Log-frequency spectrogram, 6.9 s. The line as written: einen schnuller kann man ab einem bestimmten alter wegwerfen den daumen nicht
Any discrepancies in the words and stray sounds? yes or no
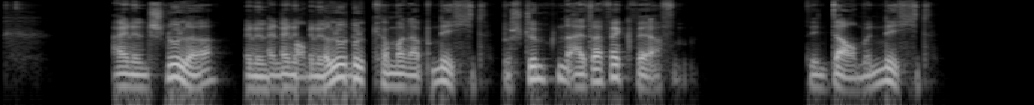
yes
